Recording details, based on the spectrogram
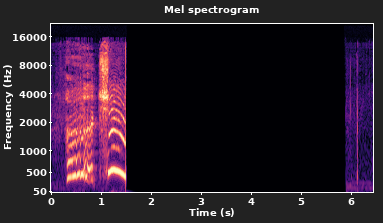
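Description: Two short rising-and-falling wails from an infant, then silence with a faint click; a brief infant cry.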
